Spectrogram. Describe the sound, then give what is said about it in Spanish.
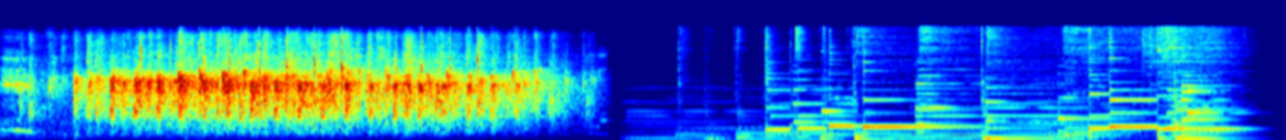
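Audience applause at a literary talk event: dense, steady clapping for about six seconds that swells and then cuts off, after which music with clear sustained notes takes over. “un aplauso.”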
